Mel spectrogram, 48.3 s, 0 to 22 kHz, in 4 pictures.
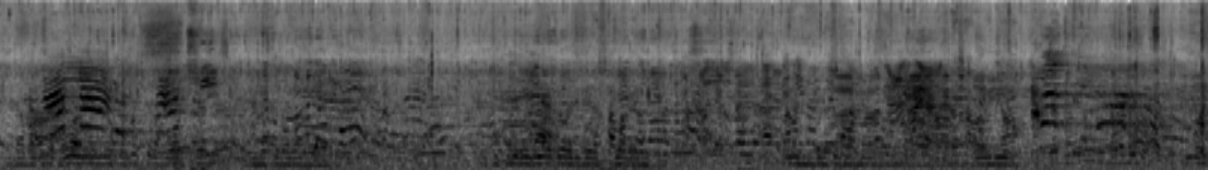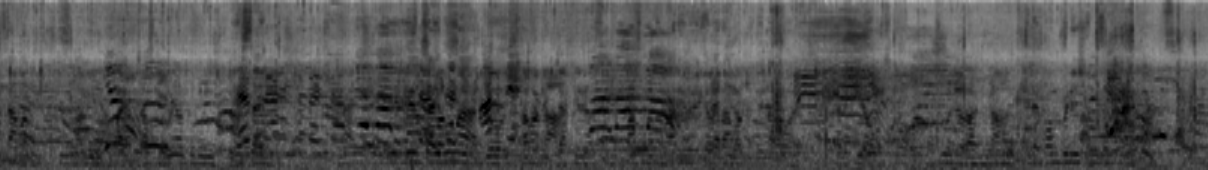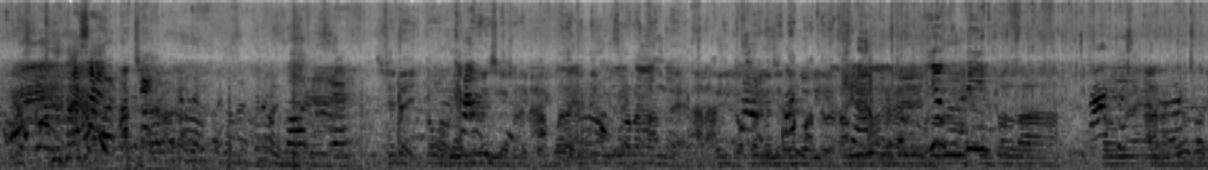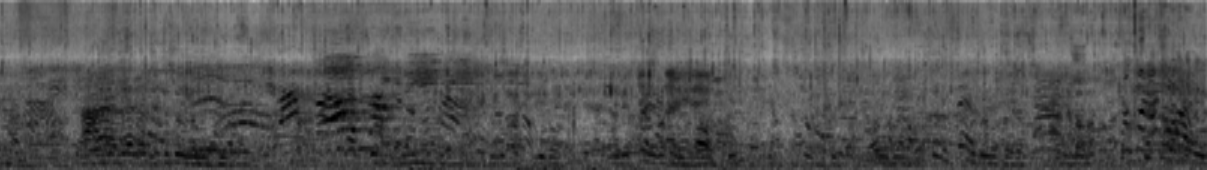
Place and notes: taormina, piazza duomo - fountain, evening
people sitting near the fountain at piazza duomo in the evening.
Taormina ME, Italy, 25 October 2009, 19:50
